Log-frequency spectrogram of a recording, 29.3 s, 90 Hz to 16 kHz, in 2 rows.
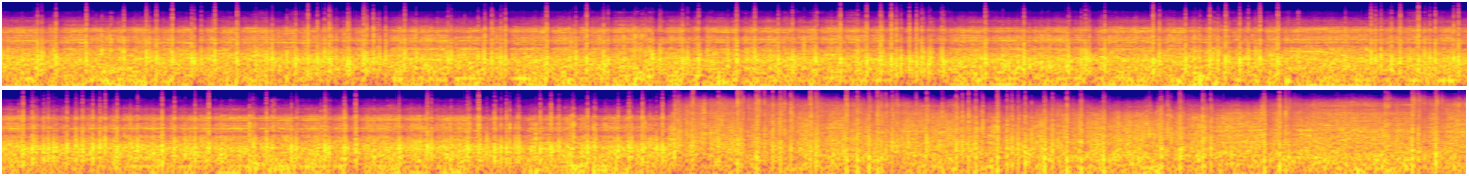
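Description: Aerial fireworks display: a dense, continuous barrage of bangs and crackling, which turns brighter and hissier about 21 seconds in.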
